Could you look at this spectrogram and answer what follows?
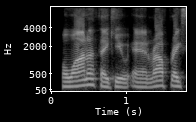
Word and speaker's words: Moana: who also worked on moana how do you pronounce it moana moana thank you and ralph breaks the internet uh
